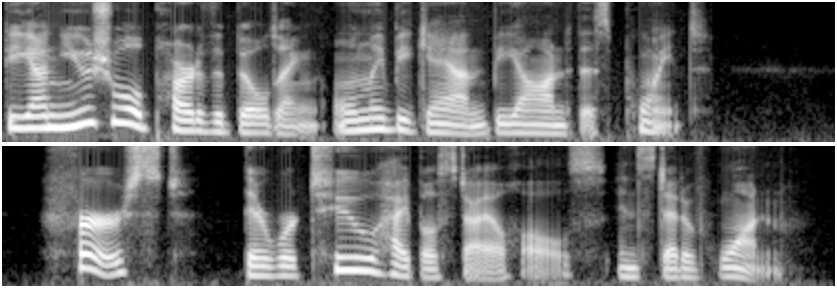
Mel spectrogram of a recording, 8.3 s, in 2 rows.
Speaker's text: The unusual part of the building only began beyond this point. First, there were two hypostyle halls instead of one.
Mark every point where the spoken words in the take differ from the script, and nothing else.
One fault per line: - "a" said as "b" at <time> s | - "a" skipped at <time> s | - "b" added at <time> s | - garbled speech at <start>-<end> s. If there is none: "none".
none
